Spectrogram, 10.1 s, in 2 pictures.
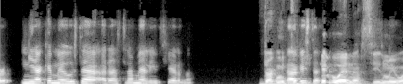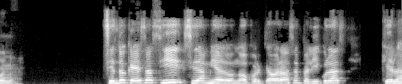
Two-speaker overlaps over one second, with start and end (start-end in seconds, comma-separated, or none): none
